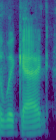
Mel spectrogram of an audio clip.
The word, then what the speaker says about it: WCAG: So I'll say that I say WCAG, but you'll sometimes hear WCAG or WCAG. People say it in different ways. That's okay. You can choose how you want to pronounce it, but you'll hear me say WCAG today.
